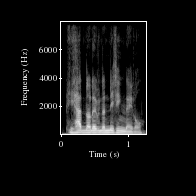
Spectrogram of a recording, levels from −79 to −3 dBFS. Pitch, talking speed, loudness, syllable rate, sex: 125 Hz, 330 wpm, -15 LUFS, 8.9 syllables/s, male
